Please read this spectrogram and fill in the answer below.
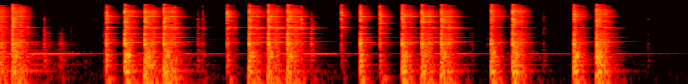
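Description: Hammer tapping a steel punch to peen a Kohler Courage engine's aluminium cylinder head around the intake valve guide: light taps, about three a second in short runs, each with a ringing ping, stopping near the end. The peening mushrooms the metal into the guide so that it cannot shift.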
